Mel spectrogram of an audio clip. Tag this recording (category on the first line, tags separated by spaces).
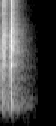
Sound effects > Human sounds and actions
activation button interface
